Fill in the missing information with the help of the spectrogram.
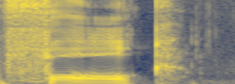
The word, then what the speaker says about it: Falk: and that's the Falk that's spelled F-A-L-K, not the Falk that is spelled F-A-U-L-K of the Carolina Hurricanes,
